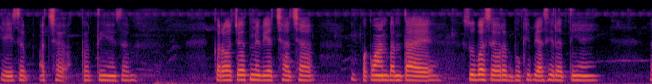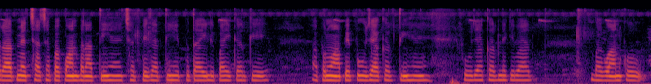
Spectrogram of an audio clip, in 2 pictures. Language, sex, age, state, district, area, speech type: Hindi, female, 30-45, Uttar Pradesh, Ghazipur, rural, spontaneous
